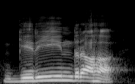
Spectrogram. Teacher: यानी यहाँ पर रा पे दीर्घ ई आ गई है।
